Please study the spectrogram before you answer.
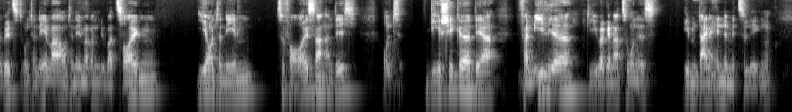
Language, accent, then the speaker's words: German; Cologne, North Rhine-Westphalia, Germany; Ich meine, ich bin ursprünglich Kölner, das heißt, ich bin ja von Grund auf Optimist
